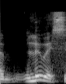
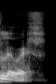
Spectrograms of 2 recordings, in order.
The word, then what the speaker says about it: Lewis: So I have actually checked in with an American and said, how would you say this name? And they said, no, that's Lewis. It wouldn't be Louis as in King Louis of France or something like that.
